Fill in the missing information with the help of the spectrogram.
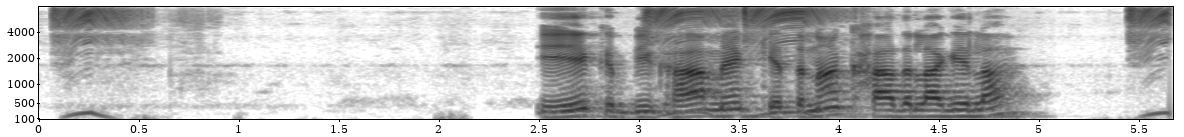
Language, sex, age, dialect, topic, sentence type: Bhojpuri, male, 41-45, Northern, agriculture, question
